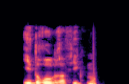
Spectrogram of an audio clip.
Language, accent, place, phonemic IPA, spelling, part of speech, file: French, France, Lyon, /i.dʁɔ.ɡʁa.fik.mɑ̃/, hydrographiquement, adverb, LL-Q150 (fra)-hydrographiquement.wav
- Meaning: hydrographically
